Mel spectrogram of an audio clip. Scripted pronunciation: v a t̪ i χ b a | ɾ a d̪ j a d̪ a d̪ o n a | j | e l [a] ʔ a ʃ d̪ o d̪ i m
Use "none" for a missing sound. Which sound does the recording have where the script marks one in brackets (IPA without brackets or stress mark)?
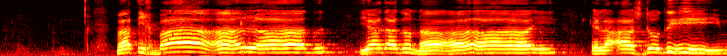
a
